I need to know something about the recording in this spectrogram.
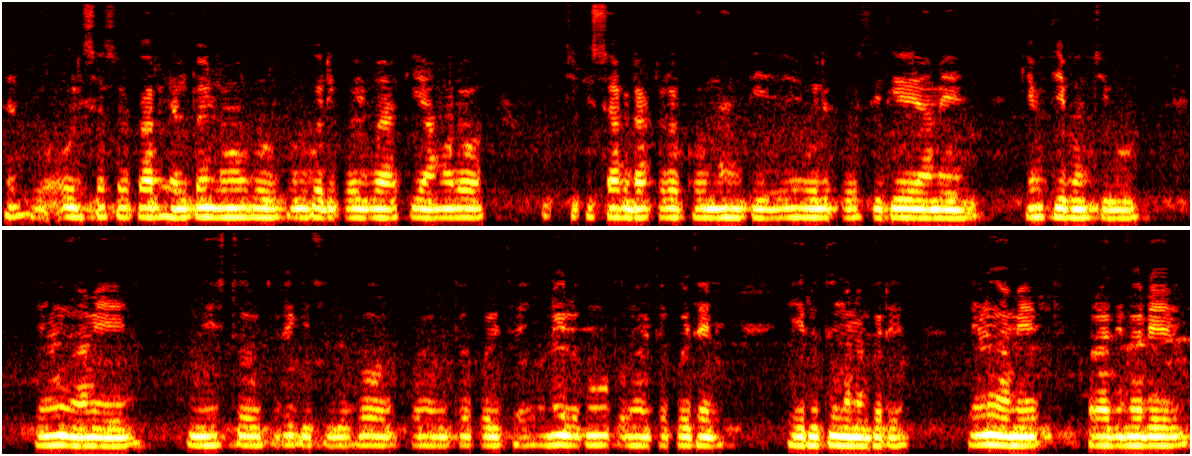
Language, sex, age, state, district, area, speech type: Odia, male, 18-30, Odisha, Subarnapur, urban, spontaneous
